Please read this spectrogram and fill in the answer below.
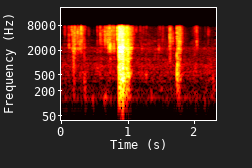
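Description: Packaging being handled and opened: a run of short crinkling crackles, with one loud crackle about a second in.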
